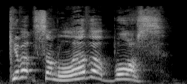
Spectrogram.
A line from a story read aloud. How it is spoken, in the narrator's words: says Logan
